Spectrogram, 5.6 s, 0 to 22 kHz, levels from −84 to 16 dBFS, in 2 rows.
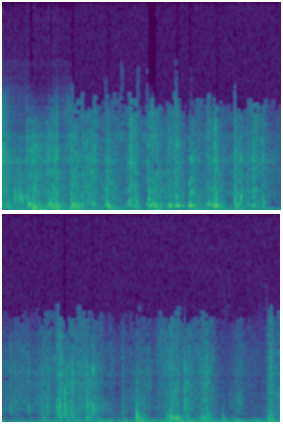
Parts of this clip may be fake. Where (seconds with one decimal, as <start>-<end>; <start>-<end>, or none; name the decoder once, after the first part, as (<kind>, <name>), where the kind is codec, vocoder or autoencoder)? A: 0.0-0.7 (autoencoder, DAC-VAE)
